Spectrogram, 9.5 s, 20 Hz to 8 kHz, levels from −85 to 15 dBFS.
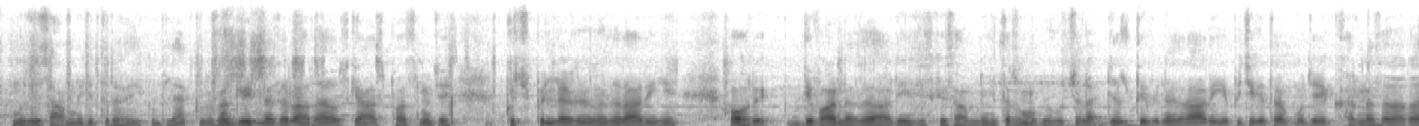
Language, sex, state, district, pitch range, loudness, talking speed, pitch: Hindi, male, Chhattisgarh, Kabirdham, 130-135 Hz, -23 LUFS, 325 wpm, 130 Hz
